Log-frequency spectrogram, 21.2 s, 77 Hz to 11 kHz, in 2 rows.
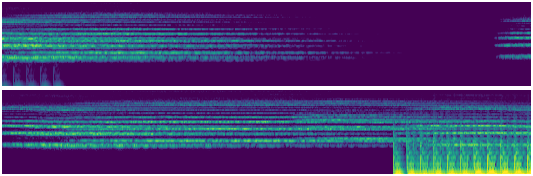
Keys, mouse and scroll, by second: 0.0-1.5 typing, 2.9 shift+t, 4.3-10.6 drag, 10.7-13.8 drag, 13.8 click, 15.4 click, 19.0-21.1 drag.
